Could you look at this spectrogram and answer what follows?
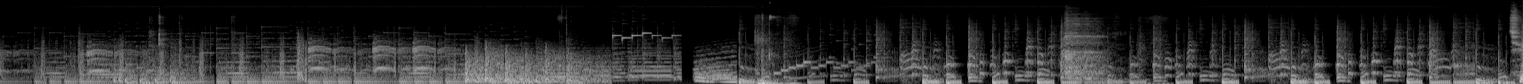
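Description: Crows squawking in Donkey Kong Country 2, with repeated harsh bird calls over busy game music, cut by a short break near the middle and followed by clattering hits and effects.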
